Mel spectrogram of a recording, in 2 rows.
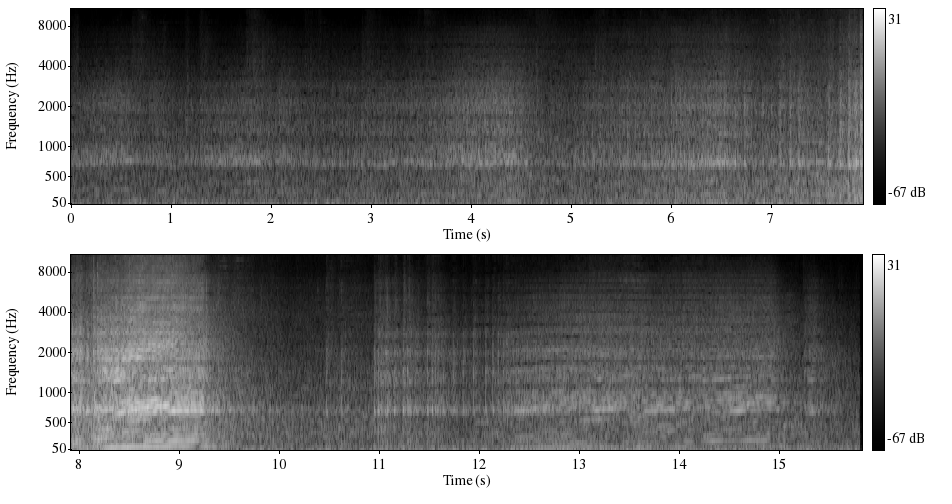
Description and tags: scooter, the noisy kind. Recorded with cheap Aiwa omni stereo mic and iRiver iHP120/ motillo, de las ruidosas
